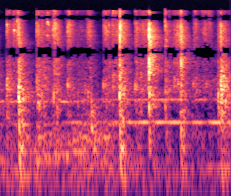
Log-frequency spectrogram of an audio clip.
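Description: Small oracle card deck being shuffled by hand overhand, the cards slapping and flicking against each other in a quick, uneven run of light clicks, a few a second.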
